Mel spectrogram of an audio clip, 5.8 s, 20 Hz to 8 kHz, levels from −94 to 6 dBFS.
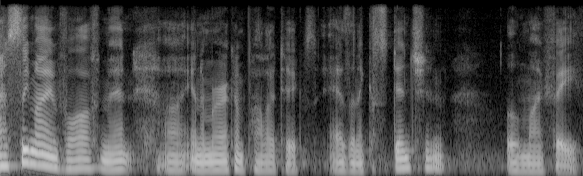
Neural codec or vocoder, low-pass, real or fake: none; 7.2 kHz; real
